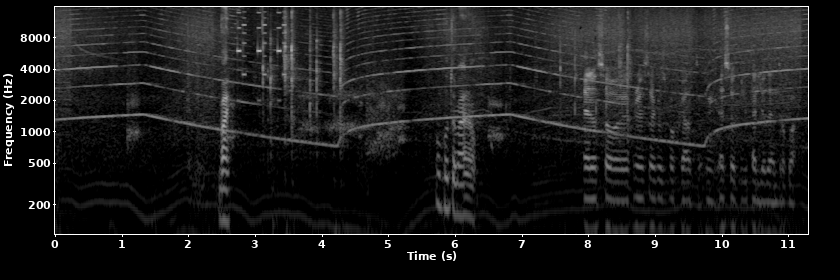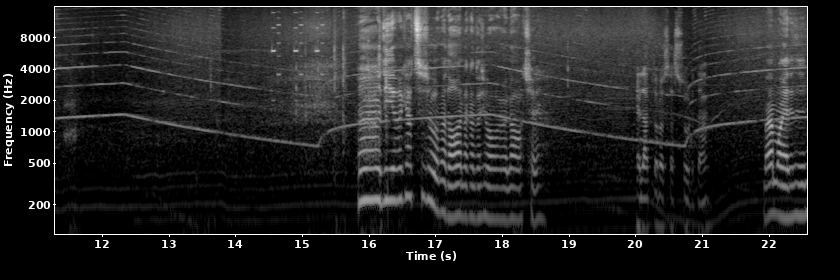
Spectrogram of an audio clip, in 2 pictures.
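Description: A siren wails, slowly rising and falling.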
